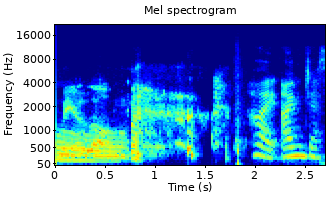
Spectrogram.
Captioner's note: Kit laughs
